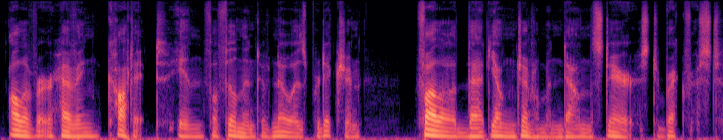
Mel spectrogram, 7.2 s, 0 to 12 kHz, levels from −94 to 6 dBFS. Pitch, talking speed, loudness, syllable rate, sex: 100 Hz, 150 wpm, -22 LUFS, 4.8 syllables/s, male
